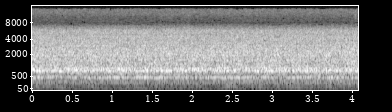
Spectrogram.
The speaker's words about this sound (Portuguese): Nossa, eu tenho que ficar na frente. Eu não queria ficar na frente do ventilador porque vai ficar ruim pra vocês escutar. Mas não dá, cara. Tá muito calor.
